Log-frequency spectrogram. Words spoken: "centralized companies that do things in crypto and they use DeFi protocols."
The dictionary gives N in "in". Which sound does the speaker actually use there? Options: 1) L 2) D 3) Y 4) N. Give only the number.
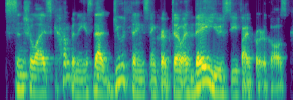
4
